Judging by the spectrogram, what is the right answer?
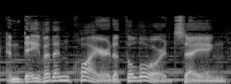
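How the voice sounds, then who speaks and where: A man narrating dramatized scripture as a scripted reading, with solemn, measured storytelling. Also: medium pitch, very animated, music in the background.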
